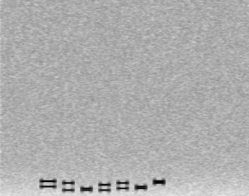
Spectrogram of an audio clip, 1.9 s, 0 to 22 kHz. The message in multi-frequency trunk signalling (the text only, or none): KP 71483 ST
